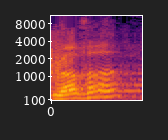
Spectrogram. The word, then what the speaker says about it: Rava: So now, Rava, did I get the name right? Is it Rava? Yeah.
